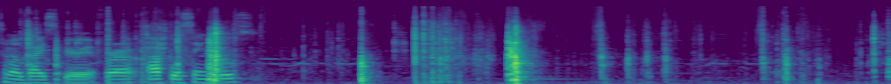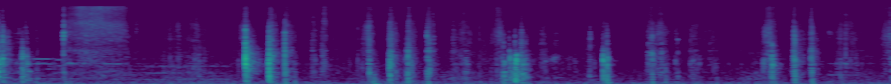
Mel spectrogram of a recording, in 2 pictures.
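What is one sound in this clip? Paper banknotes rustle and flick as they are counted.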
